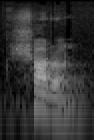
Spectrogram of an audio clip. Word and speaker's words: স্মরণ: আরেকটা এরকম স্মরণ। এই দেখো মূর্ধন্য আমরা লিখব না বলছি, সেজন্য এটা স্মরণ, স্মারক। তো তাহলে কি হলো, শব্দের শুরুতে ম ফলা থাকলে সেই ম ফলার উচ্চারণটা হয় না, তবে যার সাথে যুক্ত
